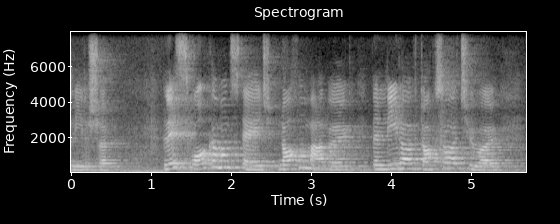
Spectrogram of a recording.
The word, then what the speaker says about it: Nagel Myburgh: It's not Nagel Myburgh, it's Nagel Myburgh.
